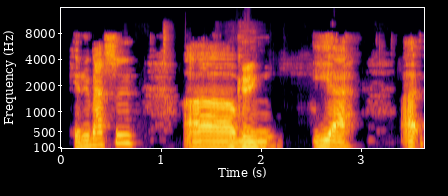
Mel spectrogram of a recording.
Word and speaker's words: Kiribati: I think it's called Kiribass, Kiribasu. Um Yeah. Uh k i r i b a t i, but the t is not pronounced, I believe.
